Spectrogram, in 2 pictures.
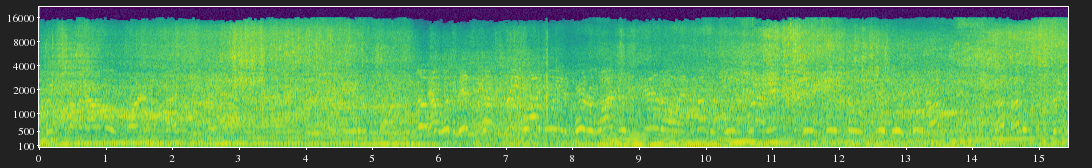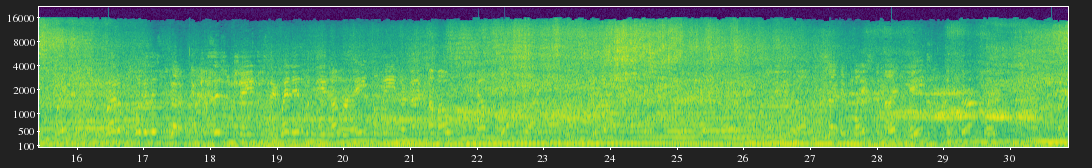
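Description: Engines of several junker race cars running laps on a paved oval, their pitches rising and falling over one another as they lap and pass by.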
